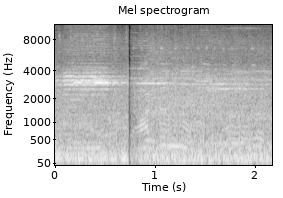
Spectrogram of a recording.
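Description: Street traffic noise, a steady low rumble, under men's voices, with a brief abrupt dropout less than a second in where the recording is cut.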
